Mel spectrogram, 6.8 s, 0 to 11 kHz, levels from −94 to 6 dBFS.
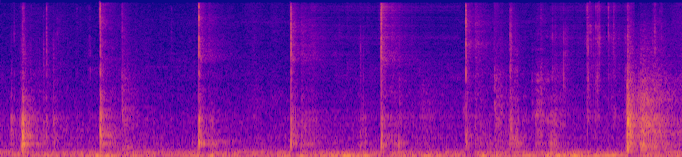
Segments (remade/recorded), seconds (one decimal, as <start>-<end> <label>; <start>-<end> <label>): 0.0-3.1 recorded; 3.1-4.6 remade; 4.6-5.5 recorded; 5.5-6.3 remade; 6.3-6.8 recorded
